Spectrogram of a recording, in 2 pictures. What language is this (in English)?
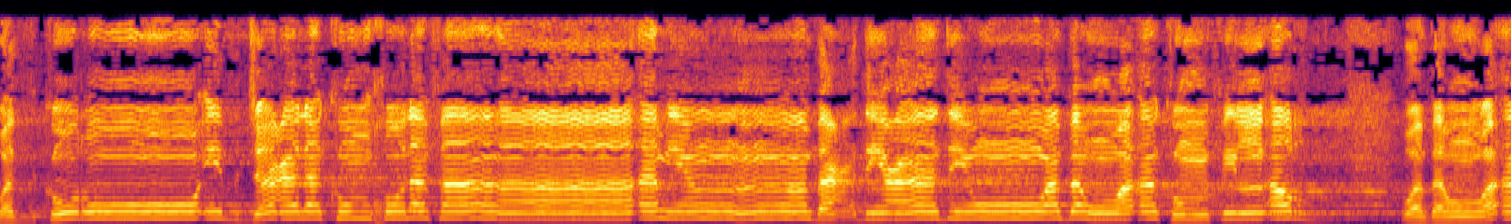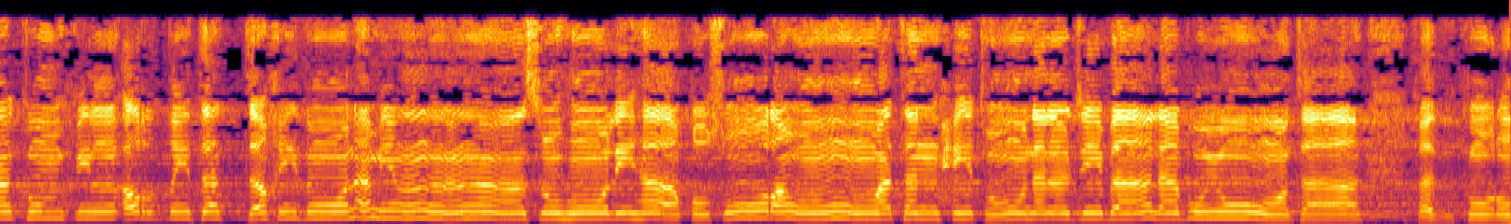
Arabic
